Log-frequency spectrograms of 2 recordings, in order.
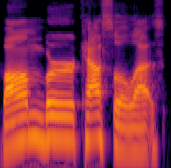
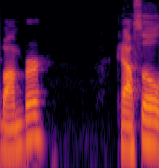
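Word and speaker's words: Bamburgh Castle: Mark says, "I was at Bomber Castle is how you say it, Bomber Castle last month, and me and the girlfriend got pics of the set.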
